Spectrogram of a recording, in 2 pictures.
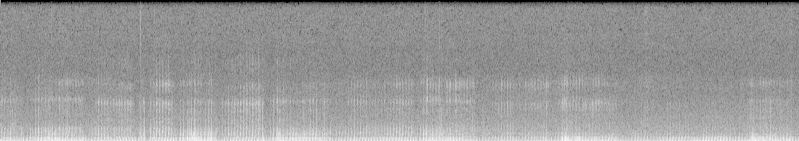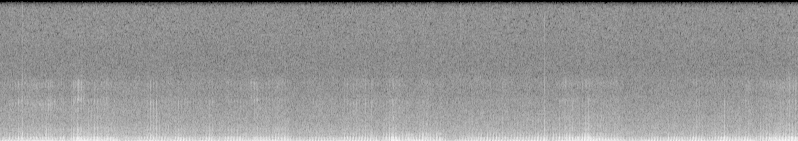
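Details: Continuous low purring from a domestic cat, a rhythmic rumble alternating subtly between inhale and exhale phases over twenty seconds, otherwise quiet.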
